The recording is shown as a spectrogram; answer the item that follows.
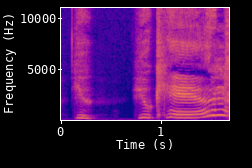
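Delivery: whispered. Narrating a character who glances around to check no one's listening, whisper. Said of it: "she whispers".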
